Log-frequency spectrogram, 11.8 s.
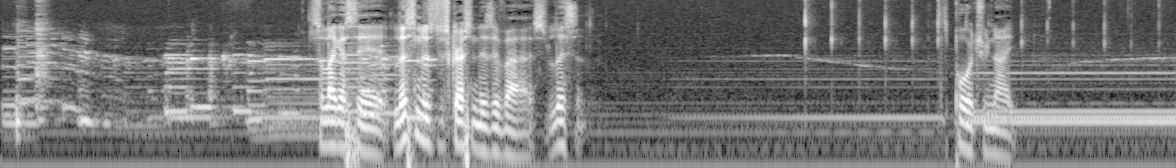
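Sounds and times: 
speech: 3.2 - 6.0, 9.6 - 10.3
finger snapping: 8.0 - 11.7.

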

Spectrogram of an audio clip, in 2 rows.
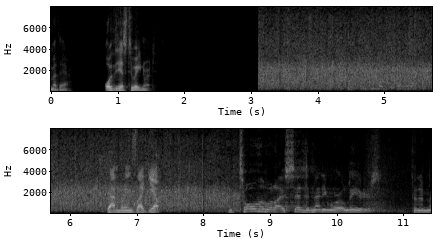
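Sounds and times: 
speech: 0.0 - 1.6, 6.6 - 7.5, 8.4 - 11.4
audience applause: 3.1 - 9.0.

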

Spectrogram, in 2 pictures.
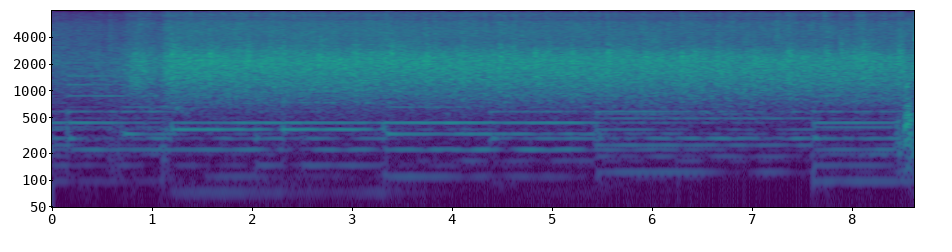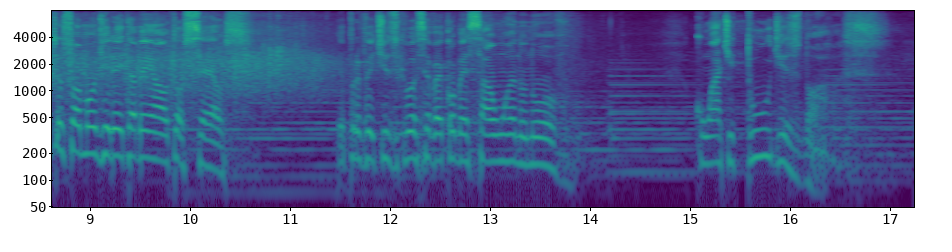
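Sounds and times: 
sustained loud audience applause: 0.0 - 12.2
speech: 7.7 - 10.7, 11.5 - 13.9, 15.1 - 16.8.

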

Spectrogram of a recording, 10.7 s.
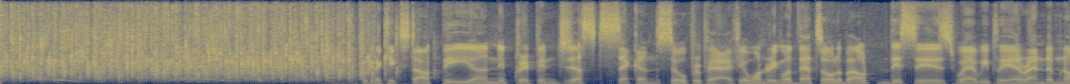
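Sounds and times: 
crowd applause: 0.0 - 4.4
speech: 3.7 - 10.6.

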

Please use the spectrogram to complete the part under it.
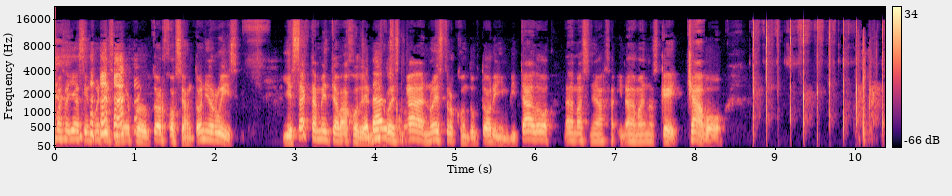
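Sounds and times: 
laughter: 0.0 - 1.2
speech: 0.0 - 8.8
applause: 8.7 - 10.3.

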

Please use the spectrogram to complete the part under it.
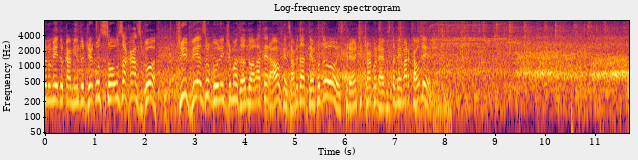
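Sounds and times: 
speech: 0.0 - 8.1
large stadium crowd cheering after a goal: 0.0 - 11.6.

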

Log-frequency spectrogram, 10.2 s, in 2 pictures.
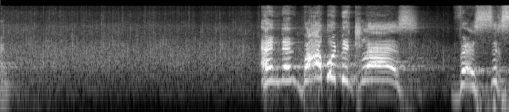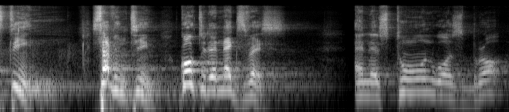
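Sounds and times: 
audience clapping: 0.0 - 5.4
speech: 2.8 - 8.0, 8.6 - 10.1.

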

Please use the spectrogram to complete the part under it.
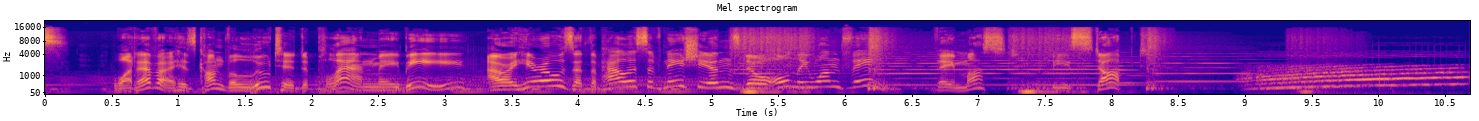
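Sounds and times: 
speech: 0.1 - 8.4, 9.0 - 9.8
perimeter alarm siren wailing: 8.9 - 10.6.

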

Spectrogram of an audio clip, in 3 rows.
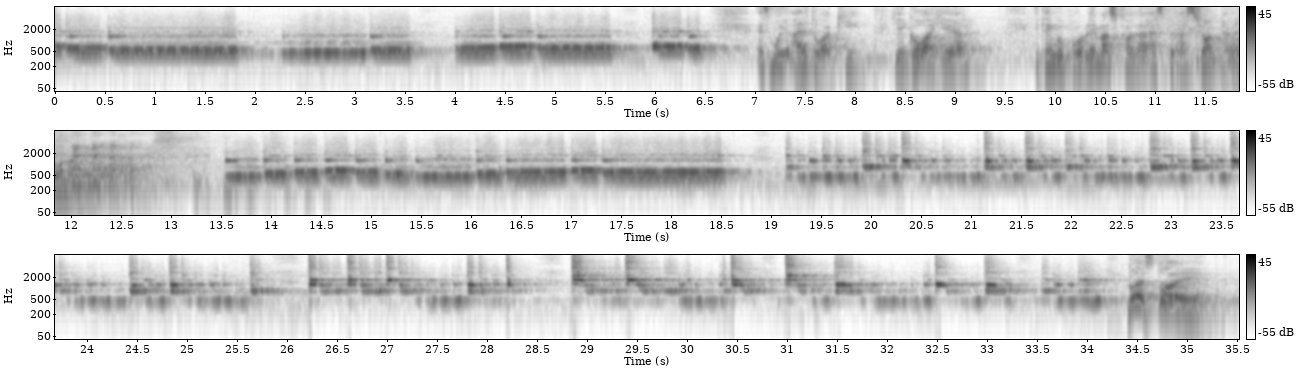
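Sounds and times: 
wind instrument played open without covering finger holes, overblown: 0.0 - 6.9, 13.5 - 34.6
speech: 7.1 - 12.6
laughter: 11.1 - 13.5.

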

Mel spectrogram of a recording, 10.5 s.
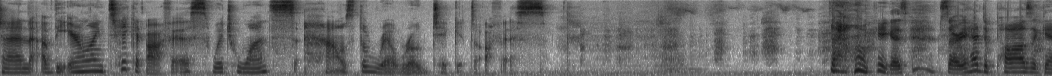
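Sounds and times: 
speech: 0.0 - 5.9, 8.3 - 10.5
bulldog panting: 5.1 - 10.5.

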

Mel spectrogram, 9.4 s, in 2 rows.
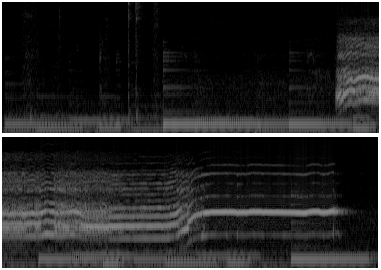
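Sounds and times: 
low music: 0.0 - 9.4
Tarzan-like human yell: 4.2 - 9.0.

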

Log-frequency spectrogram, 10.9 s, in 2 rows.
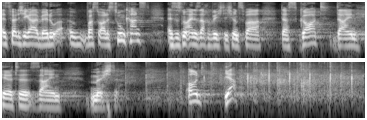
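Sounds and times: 
speech: 0.0 - 7.4, 8.2 - 9.3
half-hearted audience clapping: 7.2 - 10.8.

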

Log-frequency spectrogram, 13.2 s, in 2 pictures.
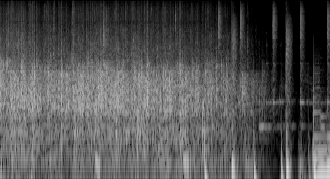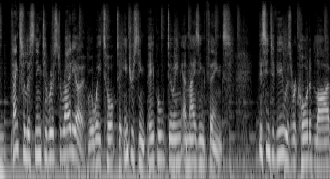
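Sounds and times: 
audience applause: 0.0 - 5.8
speech: 6.9 - 13.1.

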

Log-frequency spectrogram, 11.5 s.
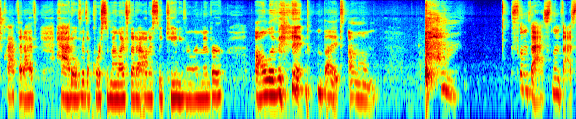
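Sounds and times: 
speech: 0.1 - 7.6, 8.8 - 9.2, 10.4 - 11.5
faint trailing breath: 4.5 - 5.1, 7.6 - 8.1
person with the flu coughing: 8.5 - 9.1.

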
